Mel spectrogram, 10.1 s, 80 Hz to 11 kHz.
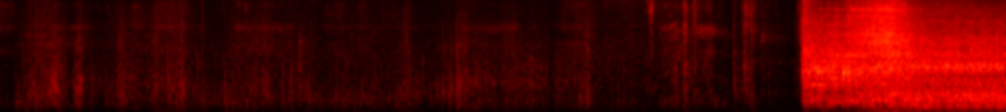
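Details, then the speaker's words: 2008 Jaguar X-Type 2.0 diesel that ran harsh, noisy and smoky, with fuel pressure regulator bypass-powered for testing: fires at once and settles into a steady, even run; normal running, proving the regulator supply fault. "well as you should be over here there the car is running or the engine is running properly now"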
